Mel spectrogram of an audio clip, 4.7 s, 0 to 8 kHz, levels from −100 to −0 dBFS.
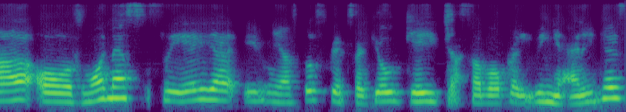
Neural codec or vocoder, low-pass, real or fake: codec, 16 kHz, 2 kbps, X-Codec, HuBERT features, trained on LibriSpeech; 7.2 kHz; fake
